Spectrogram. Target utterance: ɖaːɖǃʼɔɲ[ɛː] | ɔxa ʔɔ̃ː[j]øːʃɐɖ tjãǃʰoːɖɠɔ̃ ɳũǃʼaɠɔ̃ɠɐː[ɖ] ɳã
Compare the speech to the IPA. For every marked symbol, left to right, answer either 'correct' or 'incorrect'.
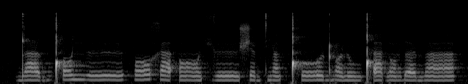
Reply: incorrect: øː, incorrect: ç, correct

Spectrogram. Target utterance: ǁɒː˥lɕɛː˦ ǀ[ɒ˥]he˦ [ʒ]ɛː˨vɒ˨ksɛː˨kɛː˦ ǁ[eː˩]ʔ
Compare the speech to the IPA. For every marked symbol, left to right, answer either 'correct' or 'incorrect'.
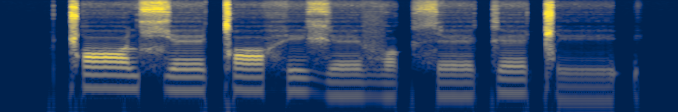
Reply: correct, correct, correct

